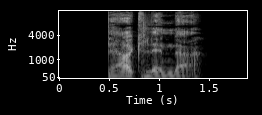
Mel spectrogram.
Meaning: nominative/accusative/genitive plural of Bergland
- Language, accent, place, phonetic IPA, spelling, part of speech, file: German, Germany, Berlin, [ˈbɛʁkˌlɛndɐ], Bergländer, noun, De-Bergländer.ogg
